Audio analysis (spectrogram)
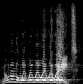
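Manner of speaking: frantic shout. Retold or imitated. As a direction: stop God in desperate protest. Moses protesting his death.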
